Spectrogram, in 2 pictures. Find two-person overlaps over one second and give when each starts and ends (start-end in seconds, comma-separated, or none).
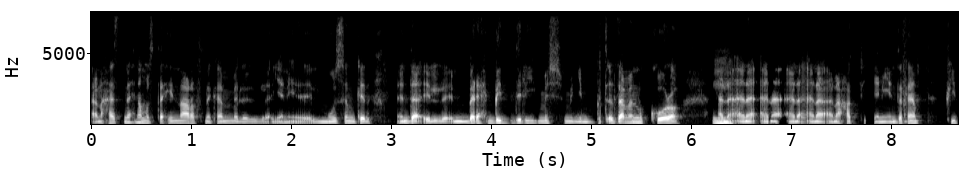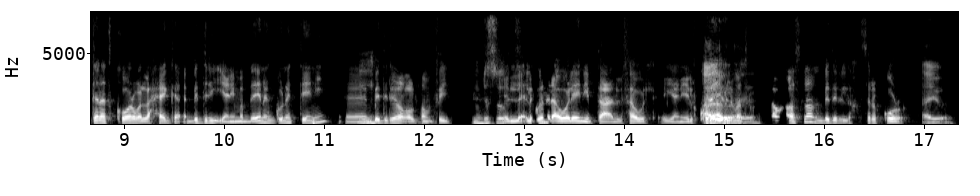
none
